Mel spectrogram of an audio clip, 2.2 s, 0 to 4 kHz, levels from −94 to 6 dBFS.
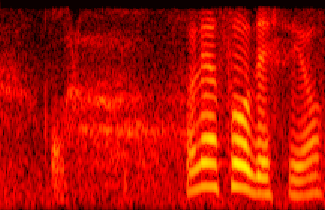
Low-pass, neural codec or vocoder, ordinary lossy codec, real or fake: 3.6 kHz; none; none; real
